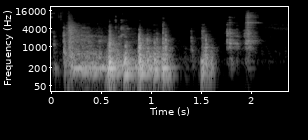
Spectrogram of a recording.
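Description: A wooden desk drawer being pulled open: a sliding scrape with the contents rattling for about a second, then a couple of light clicks.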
